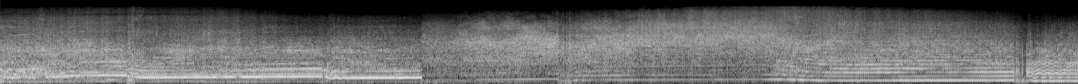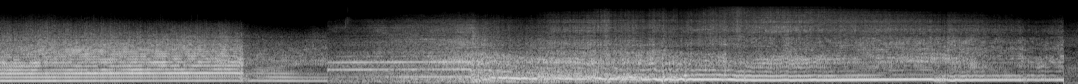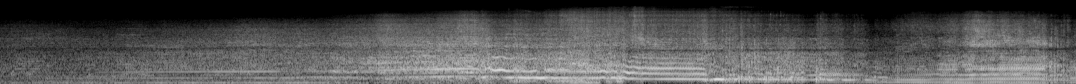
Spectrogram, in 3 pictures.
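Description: Racing cars at full throttle on a hillclimb, one after another. First a Porsche 911 GT3 Cup's flat-six launches from the start, its note climbing in steps with quick upshifts. After abrupt changes in the sound, open sports-prototype racers follow, their engine notes rising and falling with gear changes.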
